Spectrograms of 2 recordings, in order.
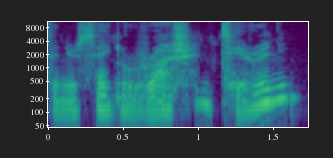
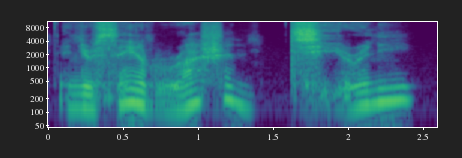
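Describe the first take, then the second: First: Said in the usual way. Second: Louder, stressing saying, with a breathy rise; can you believe this, pushed harder on saying; incredulous repeat. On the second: Real, not acted. Reacting to a speech, incredulous again.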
